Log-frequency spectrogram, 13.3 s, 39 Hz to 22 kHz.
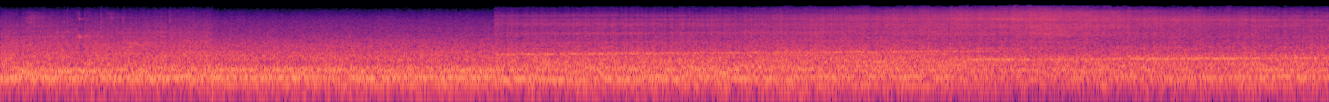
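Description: A 500 Series Shinkansen train at a station platform: a steady mechanical hum and rushing noise, with a thin whine in the second half that slowly falls in pitch.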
